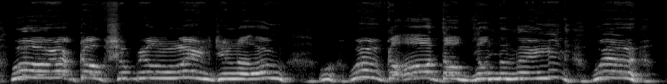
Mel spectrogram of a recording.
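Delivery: high hammed-up shout, slow at the end; mock rule-follower. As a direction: squawk it like a smug rule-obeying busybody. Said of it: "which are gonna be going".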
